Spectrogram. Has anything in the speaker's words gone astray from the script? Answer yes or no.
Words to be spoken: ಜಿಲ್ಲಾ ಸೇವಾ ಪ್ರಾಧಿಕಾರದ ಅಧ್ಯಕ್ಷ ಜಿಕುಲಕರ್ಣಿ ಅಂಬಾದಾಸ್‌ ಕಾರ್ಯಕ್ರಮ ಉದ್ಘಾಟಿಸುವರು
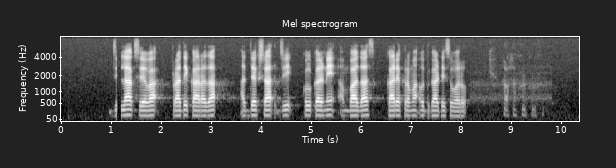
no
